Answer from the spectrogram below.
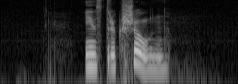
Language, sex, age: Swedish, female, 29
